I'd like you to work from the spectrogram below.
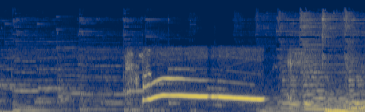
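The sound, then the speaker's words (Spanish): A person mimics a wolf with a single drawn-out howl that rises and then holds a long wavering tone for about two seconds, loud, over faint background music. “¿Puedes hacer el ruido de un lobo?”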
